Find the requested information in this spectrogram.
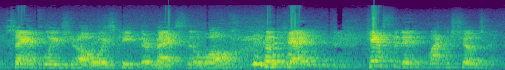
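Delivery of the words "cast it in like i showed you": ordinary talk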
